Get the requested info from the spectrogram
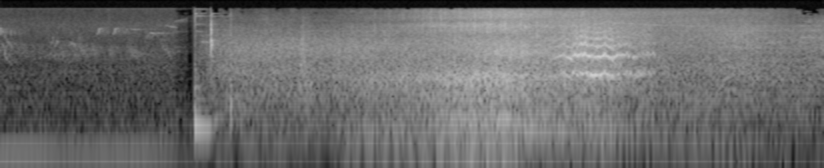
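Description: A car passing: the sound cuts in abruptly about a second and a half in, and a rushing noise swells and then fades. A brief wavering tire squeal comes near its loudest point, about four seconds in.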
